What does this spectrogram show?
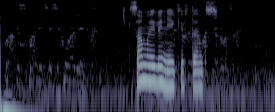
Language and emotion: Russian, neutral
